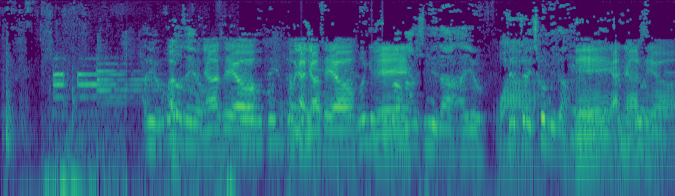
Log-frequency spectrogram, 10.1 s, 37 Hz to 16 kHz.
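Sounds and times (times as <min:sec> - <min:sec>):
two-note doorbell chime at a house in Duluth USA: 0:00.6 - 0:03.0
speech: 0:02.1 - 0:10.1.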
